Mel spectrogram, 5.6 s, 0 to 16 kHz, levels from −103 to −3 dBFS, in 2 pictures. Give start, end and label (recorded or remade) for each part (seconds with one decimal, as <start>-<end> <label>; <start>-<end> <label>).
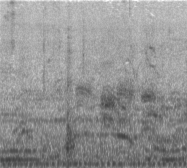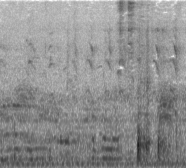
0.0-5.6 recorded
